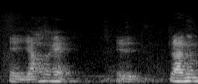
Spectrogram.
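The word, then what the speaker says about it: יהוה: 그래서 학자들의 연구한 끝에 발음교가 이것이지 않았을까 추측한 게 야훼라는 발음이다라는 거예요.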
